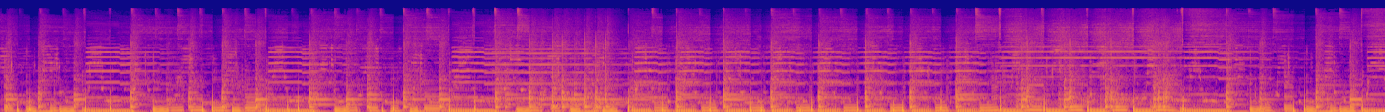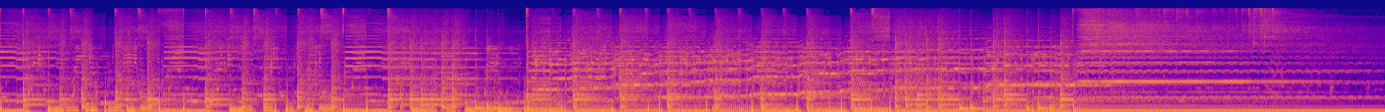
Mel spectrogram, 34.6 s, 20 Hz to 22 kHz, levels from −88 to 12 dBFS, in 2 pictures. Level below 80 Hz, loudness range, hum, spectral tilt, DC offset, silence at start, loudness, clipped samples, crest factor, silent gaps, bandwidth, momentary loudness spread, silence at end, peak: -20 dBFS; 3 LU; none; -5.5 dB/octave; under 0.1%; 0 s; -17 LUFS; under 0.1%; 14 dB; none; 16.5 kHz; 4 LU; 0 s; 0 dBFS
